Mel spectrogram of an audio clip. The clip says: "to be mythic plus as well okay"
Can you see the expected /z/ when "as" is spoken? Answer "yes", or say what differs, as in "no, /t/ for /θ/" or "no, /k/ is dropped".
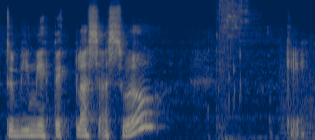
no, /s/ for /z/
